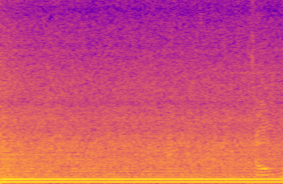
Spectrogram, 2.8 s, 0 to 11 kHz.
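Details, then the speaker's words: Homemade dust-collector blower converted from a Billy Goat debris loader, motor rewired from a 110 V plug to 220 V after it kept tripping the breaker and barely turned the fan: loud steady electric hum and airy rush, no labouring; runs fine, moves lots of air. "I don't know how many CFM this thing pulls but it really really does haul it was absolutely the perfect choice for my shops dust collector it moves a ton a ton of air"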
